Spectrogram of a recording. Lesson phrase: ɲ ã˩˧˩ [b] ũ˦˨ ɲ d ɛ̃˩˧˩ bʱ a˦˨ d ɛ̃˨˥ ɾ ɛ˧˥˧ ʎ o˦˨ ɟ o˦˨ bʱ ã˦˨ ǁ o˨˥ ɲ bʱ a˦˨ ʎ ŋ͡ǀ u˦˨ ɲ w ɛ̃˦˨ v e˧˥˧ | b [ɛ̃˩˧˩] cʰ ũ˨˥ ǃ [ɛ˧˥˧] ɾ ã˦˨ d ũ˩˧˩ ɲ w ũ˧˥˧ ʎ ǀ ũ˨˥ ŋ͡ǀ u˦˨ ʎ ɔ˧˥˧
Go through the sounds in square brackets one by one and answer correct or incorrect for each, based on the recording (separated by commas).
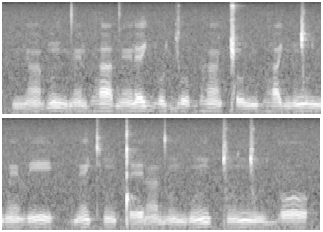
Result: incorrect, incorrect, incorrect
